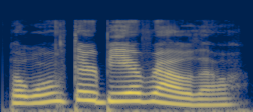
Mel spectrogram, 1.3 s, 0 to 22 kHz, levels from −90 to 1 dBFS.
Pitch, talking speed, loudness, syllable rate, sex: 240 Hz, 330 wpm, -15 LUFS, 7.2 syllables/s, female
